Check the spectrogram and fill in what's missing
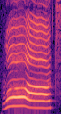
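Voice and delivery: high, loud shouted answer; loud high call; loud reply. Acted. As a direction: shout back from another room. Mother calls back.

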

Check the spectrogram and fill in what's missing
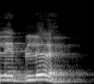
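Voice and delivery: hammed-up French accent; jokey mock French accent; silly French accent. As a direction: play at being French. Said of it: "this crazy French thing".

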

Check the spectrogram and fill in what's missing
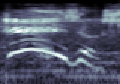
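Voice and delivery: startled. Real, not acted. Startled by the dog.

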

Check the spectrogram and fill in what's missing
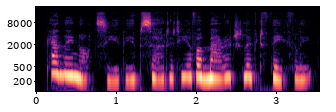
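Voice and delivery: high, half-whispered fretful muttering. A narrator's reading. Anne mutters to Margaret about her sentence, muttering.

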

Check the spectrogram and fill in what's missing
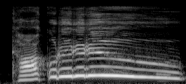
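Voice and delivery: loud, high cock-a-doodle-doo; rooster crow. A narrator's reading. Rooster spots Turkey in disguise, crowing high and loud. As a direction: crow it out with a long last note. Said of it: "crowed Rooster".

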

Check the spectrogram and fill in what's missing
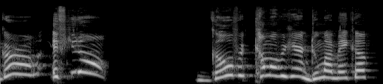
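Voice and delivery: put-on high-pitched, sassy "girl, come on" protest; mock exasperated retort. Client telling makeup artist to do her job, mock exasperated.

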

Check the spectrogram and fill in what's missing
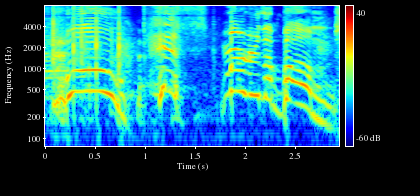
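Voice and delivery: high-pitched jeering heckle; heckling. Acted. Alf boos the challengers Kate and Willie, heckling. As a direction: boo the challengers like a rowdy fan.

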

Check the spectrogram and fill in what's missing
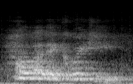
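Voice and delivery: lightly voiced Patton. General eyeing waitress and menu, lightly acted proposition.

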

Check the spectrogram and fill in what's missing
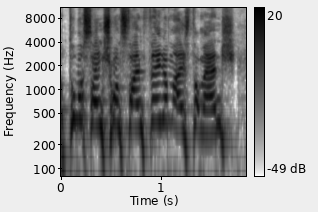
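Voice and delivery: high mock yell in German; hammed-up shouted German. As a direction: burst in barking German to startle mum. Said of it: "start yelling in German".

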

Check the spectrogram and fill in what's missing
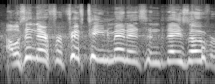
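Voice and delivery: high, loud mock child's wail; imitated bawling. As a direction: imitate an upset child's protest. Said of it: "She's bawling because she thinks".

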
